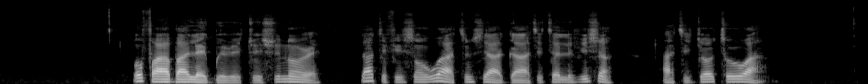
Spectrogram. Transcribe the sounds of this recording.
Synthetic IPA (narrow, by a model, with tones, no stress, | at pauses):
o˦fa˧ɾa˧ba˧lɛ˨ɡ͡be˨ɾe˨to˨e˨ʃu˨˦nã˦˨ɾɛ˨ | la˦ti˧fi˧sɔ̃˧o˧wo˦a˦˨ti˨˦n̩˦ʃe˧a˨ɡa˨˦a˦˨ti˨˧tɛ˧le˧fi˦ʃɔ̃˦˨ | a˨ti˨˧d͡ʒɔ˦to˦ɾo˦a˦˨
